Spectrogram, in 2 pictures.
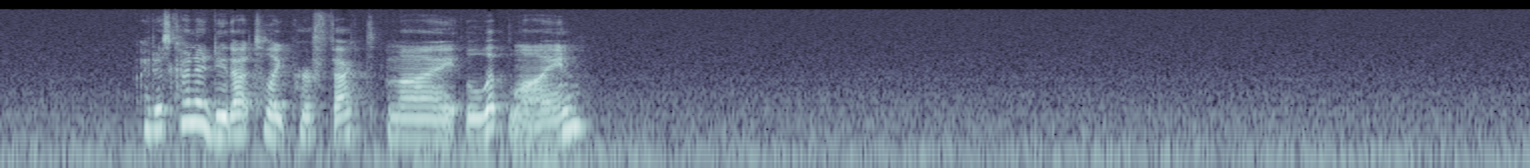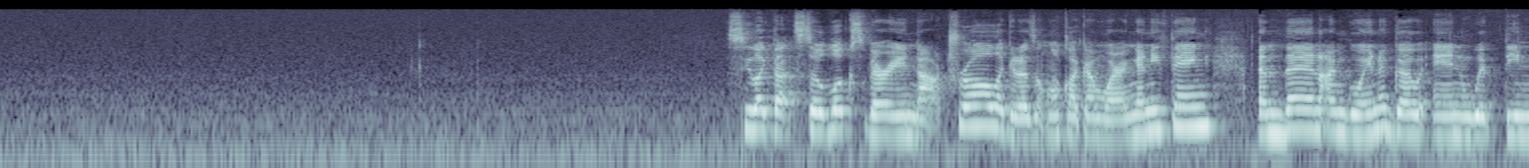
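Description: A young woman talks calmly, close to the microphone.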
